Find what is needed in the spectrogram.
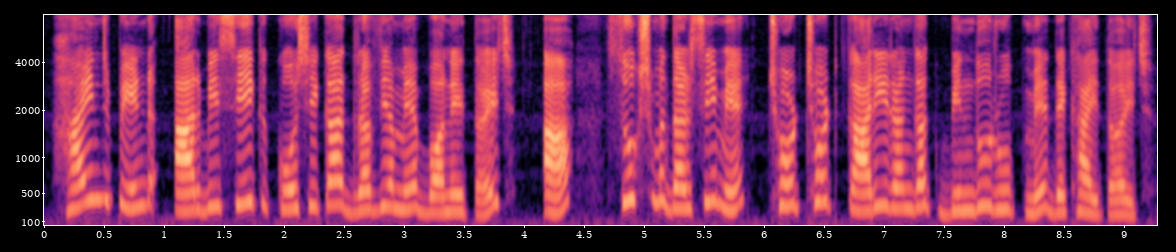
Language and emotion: Maithili, neutral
